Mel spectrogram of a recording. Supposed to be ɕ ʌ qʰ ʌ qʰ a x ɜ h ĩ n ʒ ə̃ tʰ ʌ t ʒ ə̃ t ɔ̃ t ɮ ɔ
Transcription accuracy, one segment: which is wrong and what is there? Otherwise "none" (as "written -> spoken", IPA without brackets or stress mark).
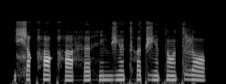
x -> h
